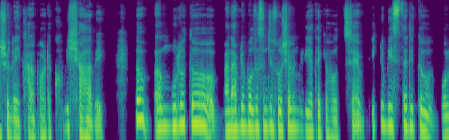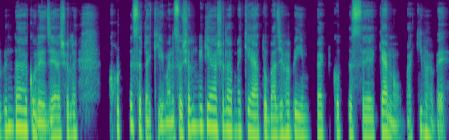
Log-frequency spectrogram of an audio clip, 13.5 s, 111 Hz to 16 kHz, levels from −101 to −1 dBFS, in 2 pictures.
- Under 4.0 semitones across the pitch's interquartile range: No, average, 5.3 semitones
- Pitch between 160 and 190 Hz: No, medium, 140 Hz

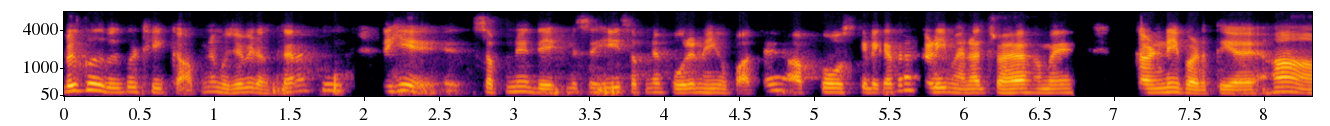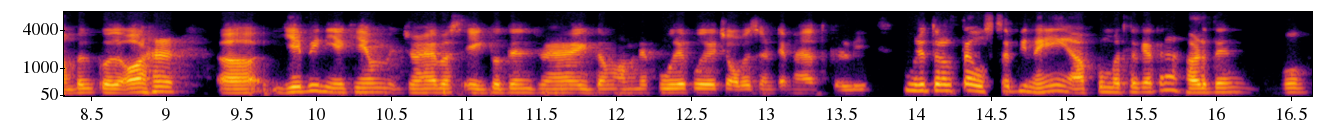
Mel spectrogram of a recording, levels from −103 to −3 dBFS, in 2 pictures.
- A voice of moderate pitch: Yes, medium, 150 Hz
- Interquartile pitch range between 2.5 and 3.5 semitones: Yes, average, 3.2 semitones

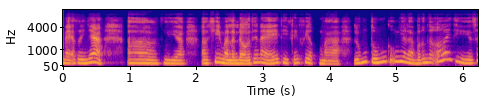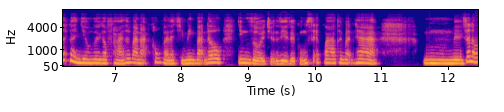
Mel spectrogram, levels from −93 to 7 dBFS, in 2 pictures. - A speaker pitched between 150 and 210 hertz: Yes, high, 205 Hz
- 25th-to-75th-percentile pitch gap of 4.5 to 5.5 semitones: No, average, 3.4 semitones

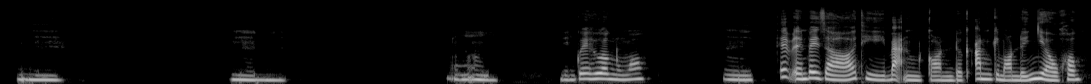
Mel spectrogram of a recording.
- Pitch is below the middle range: No, high, 215 Hz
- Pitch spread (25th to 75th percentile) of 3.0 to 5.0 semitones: Yes, average, 3.3 semitones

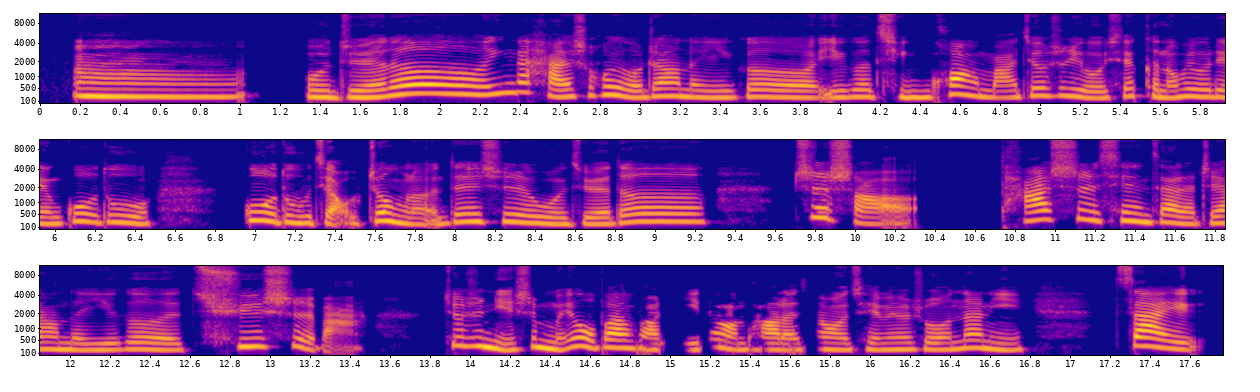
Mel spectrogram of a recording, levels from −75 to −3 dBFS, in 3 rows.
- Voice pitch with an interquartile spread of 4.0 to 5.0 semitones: Yes, average, 4.4 semitones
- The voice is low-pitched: No, high, 225 Hz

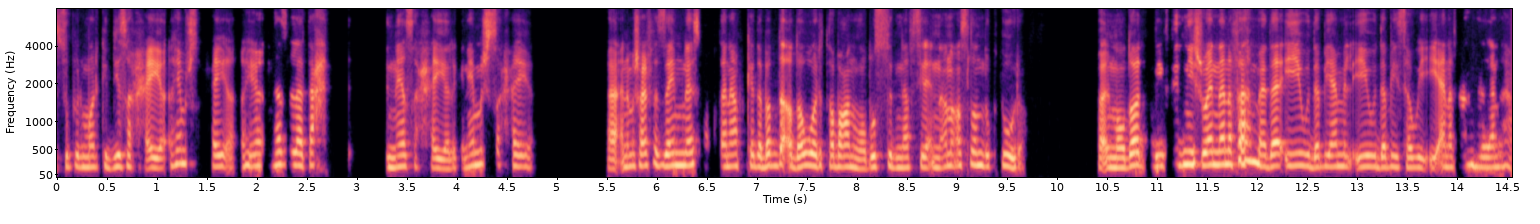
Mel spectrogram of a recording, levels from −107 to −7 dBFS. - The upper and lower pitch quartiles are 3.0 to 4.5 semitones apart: No, narrow, 2.5 semitones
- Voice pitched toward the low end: No, high, 200 Hz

